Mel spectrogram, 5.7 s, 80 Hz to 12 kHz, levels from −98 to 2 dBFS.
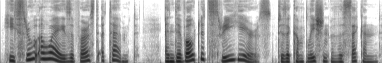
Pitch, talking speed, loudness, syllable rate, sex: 210 Hz, 165 wpm, -19 LUFS, 4.5 syllables/s, female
